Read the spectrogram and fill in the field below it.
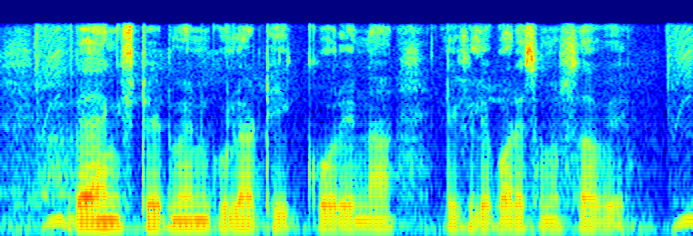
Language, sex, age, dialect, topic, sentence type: Bengali, male, <18, Western, banking, statement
